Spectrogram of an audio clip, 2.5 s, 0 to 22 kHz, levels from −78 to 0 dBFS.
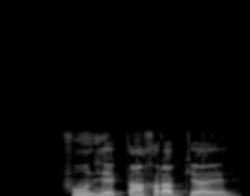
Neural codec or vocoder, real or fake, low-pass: none; real; 7.2 kHz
